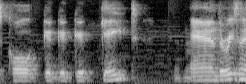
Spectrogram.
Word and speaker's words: Colgate: In Mexico, they said Colgate. Okay, now explain to us how to pronounce it correctly in English. Colgate. Colgate. Again, two syllables because of two vowel sounds.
